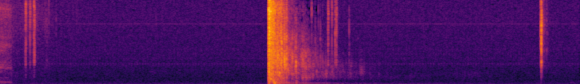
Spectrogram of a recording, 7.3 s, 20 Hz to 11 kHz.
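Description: A single loud, close report from an 1862 Pocket Navy percussion revolver, followed by a decaying echo tail, with faint small clicks before it and one short sharp click near the end.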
